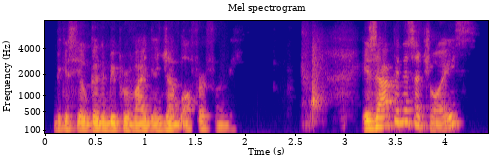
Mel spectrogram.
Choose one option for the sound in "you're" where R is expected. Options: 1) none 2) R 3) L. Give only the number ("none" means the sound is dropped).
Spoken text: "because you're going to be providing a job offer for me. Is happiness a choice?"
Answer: 3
